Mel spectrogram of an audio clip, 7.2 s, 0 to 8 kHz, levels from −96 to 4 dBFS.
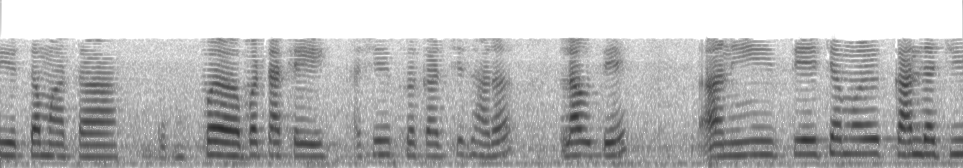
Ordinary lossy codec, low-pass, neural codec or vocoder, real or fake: AAC, 16 kbps; 7.2 kHz; none; real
